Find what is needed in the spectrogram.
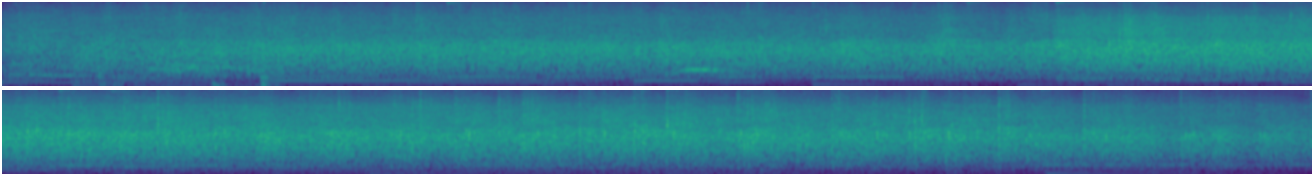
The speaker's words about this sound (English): I know you were clapping because that was a good word. Now, can we clap for the prophet of God who brought us the word of God today?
